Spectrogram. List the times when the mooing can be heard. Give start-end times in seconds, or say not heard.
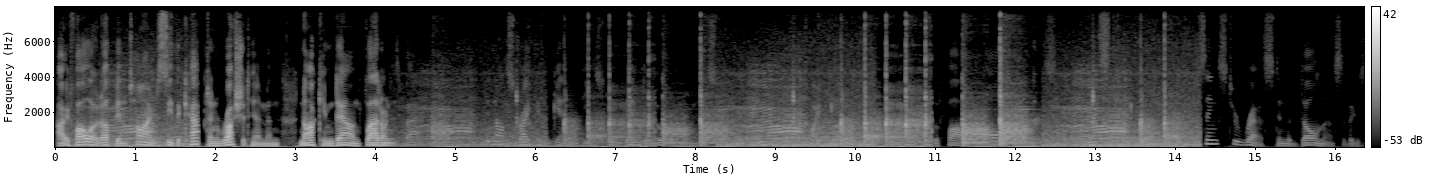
0.1-1.8, 4.2-6.2, 8.2-10.3, 12.3-14.3.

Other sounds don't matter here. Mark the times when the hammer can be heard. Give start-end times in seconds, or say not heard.
4.7-14.2.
